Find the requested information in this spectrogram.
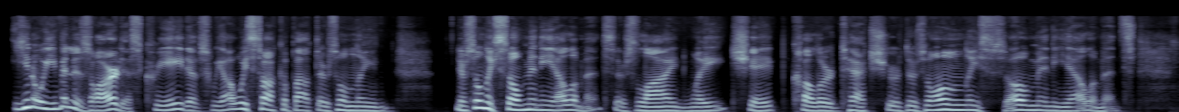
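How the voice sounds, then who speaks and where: A man keeps a moderate pace and ordinary pitch variation, with a quiet background behind him. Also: fairly high pitch for a man. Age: 60s. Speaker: author and artist. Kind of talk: casual interview chat. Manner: halting, many false starts.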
